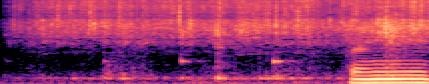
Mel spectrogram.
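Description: Sliced onions sizzling in hot oil in an earthen clay pot while a spoon stirs them. The hiss runs steadily, and a voice comes in near the end.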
